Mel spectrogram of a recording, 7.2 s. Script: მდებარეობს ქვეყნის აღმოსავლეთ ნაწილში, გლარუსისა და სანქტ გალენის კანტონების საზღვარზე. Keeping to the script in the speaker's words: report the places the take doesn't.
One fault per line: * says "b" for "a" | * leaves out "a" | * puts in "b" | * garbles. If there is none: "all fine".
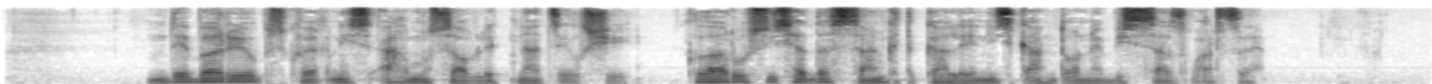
all fine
